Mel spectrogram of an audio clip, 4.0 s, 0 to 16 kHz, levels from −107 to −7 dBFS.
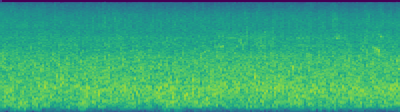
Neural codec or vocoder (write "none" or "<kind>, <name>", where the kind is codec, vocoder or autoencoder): none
